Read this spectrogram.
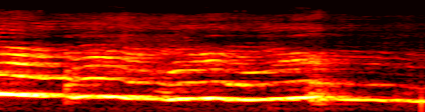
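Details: After a Sunday in the yard and a visit from Granny, Gracie sings out in a long wavering howl that dips and rises several times over two seconds and stays steady in pitch overall.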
